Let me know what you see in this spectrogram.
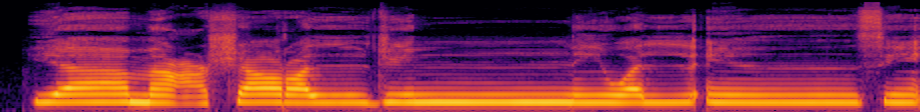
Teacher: کیونکہ را پہ زبر ہے تو یہاں را کا حکم ہے تفخیم. ہمیں حرف الرا کو موٹی آواز میں پڑھنا ہے · کلمت یا معشرہ میں حرف العین ہے اور عین کی ادائیگی حلق کے درمیان والے حصے سے ہے. کیونکہ را پہ زبر ہے تو یہاں را کا حکم ہے تفخیم.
